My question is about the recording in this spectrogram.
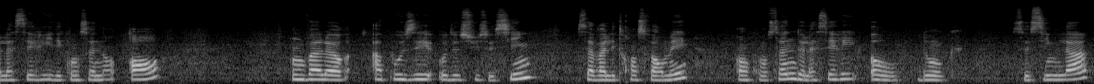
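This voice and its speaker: Female teacher, a bit high-pitched, slow and patient, spells out each syllable. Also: a little hiss or hum. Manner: slow, careful explanations with frequent hesitations; sounds out syllables clearly one by one. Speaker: language teacher. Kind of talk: online language lesson.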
